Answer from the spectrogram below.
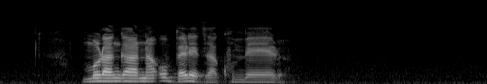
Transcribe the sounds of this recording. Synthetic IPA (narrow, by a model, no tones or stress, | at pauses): muɺaŋɡanaʔub̪vɛɺɛd͡zakʰumbɛːɺwɔ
